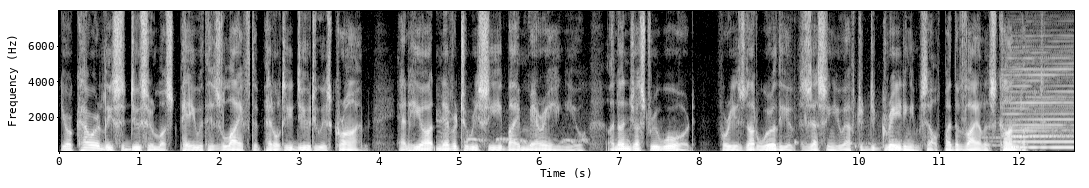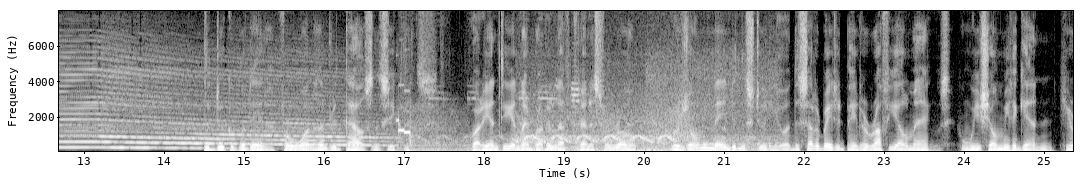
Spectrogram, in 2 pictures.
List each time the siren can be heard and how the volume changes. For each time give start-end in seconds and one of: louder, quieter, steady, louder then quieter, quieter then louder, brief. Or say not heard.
11.5-21.9 steady.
